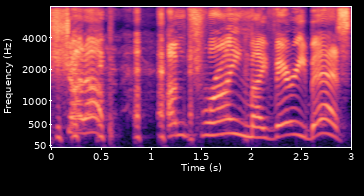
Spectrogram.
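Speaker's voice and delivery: yelled, high, very slow and deliberate. Recalling trying to get a cat to jump while Jack talks, imitating own yelling. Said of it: "I'm literally yelling at him".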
